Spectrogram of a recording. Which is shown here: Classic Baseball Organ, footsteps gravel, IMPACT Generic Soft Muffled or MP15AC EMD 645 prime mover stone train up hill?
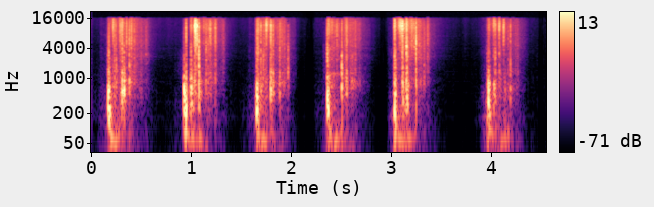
footsteps gravel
